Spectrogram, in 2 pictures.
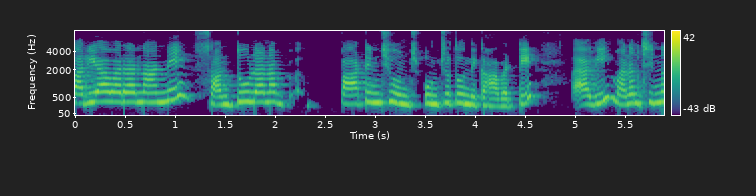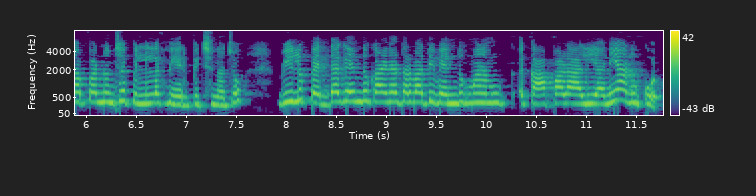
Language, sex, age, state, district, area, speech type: Telugu, female, 18-30, Telangana, Nizamabad, rural, spontaneous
